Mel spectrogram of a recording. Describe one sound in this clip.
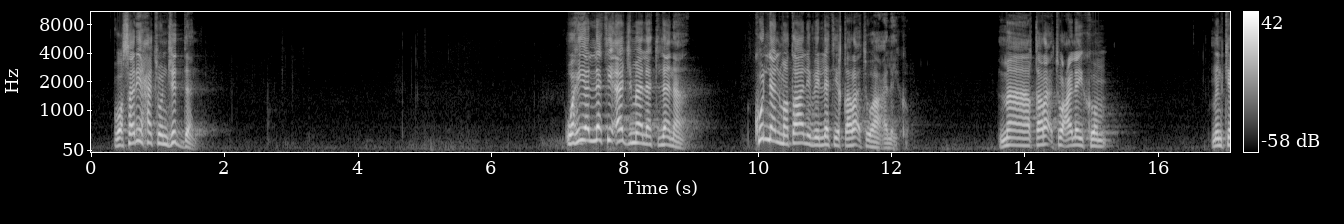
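A middle-aged man speaks forcefully into a microphone in short bursts with pauses.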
